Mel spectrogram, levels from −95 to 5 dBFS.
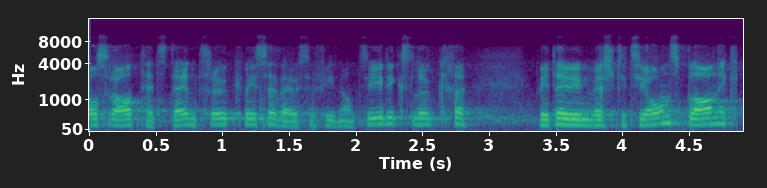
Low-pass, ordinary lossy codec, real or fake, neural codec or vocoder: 7.2 kHz; Opus, 16 kbps; real; none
